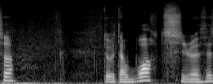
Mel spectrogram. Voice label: "wats", Welsh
